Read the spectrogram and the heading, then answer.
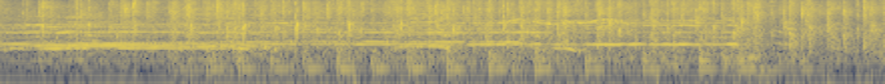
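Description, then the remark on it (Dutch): An audience breaks into sustained applause with cheering and whistles, dense steady clapping holding at full loudness for several seconds before thinning slightly at the end. “Mag ik een applaus”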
